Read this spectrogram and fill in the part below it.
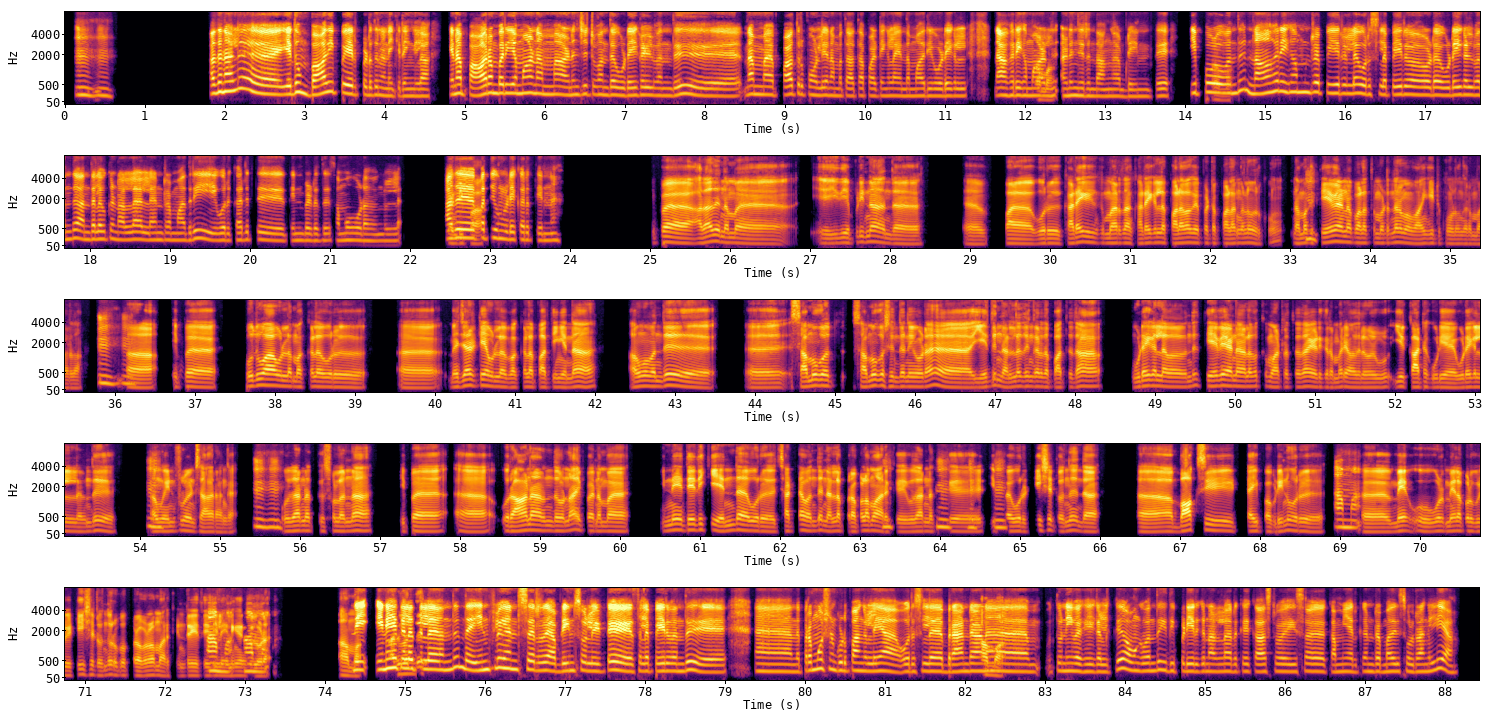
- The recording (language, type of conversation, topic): Tamil, podcast, சமூக ஊடகம் உங்கள் உடைத் தேர்வையும் உடை அணியும் முறையையும் மாற்ற வேண்டிய அவசியத்தை எப்படி உருவாக்குகிறது?
- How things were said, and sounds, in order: other noise; in English: "மெஜாரிட்டியா"; in English: "இன்ஃப்ளூயன்ஸ்"; in English: "பாக்ஸி டைப்"; in English: "இன்ஃப்ளூயன்சர்"; in English: "புரமோஷன்"; in English: "பிராண்ட்"; in English: "காஸ்ட் வைஸ்ஸா"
